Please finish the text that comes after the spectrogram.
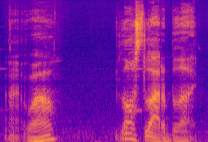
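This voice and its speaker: A man playing a kind, concerned hospital worker in an audio drama, speaking gently and hesitantly with a creaky voice. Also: sits low, lively intonation, moderate pace, slight background noise. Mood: gentle, earnest. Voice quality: gravelly, creaky. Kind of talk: naturalistic audio drama acting.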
